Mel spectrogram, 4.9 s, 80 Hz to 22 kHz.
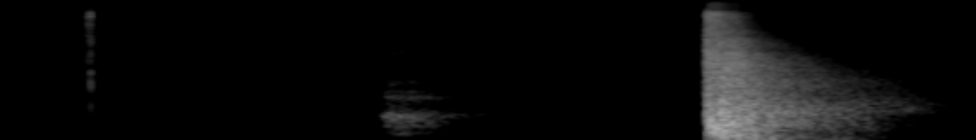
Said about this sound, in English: one round from a 3-inch snub nose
